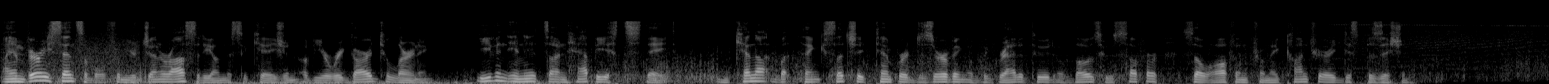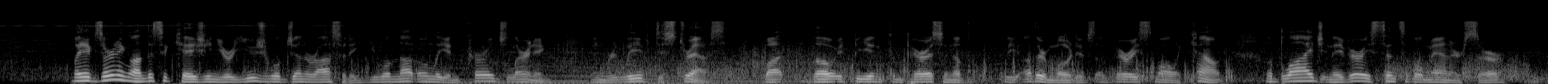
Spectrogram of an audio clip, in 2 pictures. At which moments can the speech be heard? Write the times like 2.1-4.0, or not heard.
0.0-14.2, 16.2-30.6.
